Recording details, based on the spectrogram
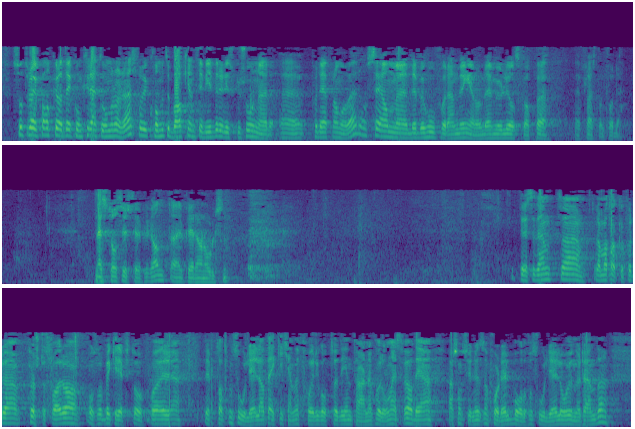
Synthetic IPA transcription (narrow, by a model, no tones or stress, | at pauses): sɔt̪ʰɾʉːɾɛɡpʰɔɑkːʉɾɑt̪̚d̪ɛkʊŋkʰɾeːt̪əʊmɾoːd̪əd̪æʂɔfɔʋɪkʰɔmːət̪ʰɪlbɑːkəjɛnt̪ʰɪlʋiːd̪əɾəd̪ɪskʉʂuːnəɾfɔɖɛfɾɑmːoːʋəɾɔseːɔmd̪ɛæbəɦuːʋfɔɾɛnd̪ɾɪŋəɾɔmd̪ɛæɾmʉːlɪɔskɑːpə | flæːst̪ɑ̰lfɔɖɛ̰ | nɛst̪oːsʏst̪əɾɛplɪkʰɑnt̪ʰæɾpʰeːɾɑɳʊlsn̩ | pʰɾɛsɪd̪ɛnt̪lɑːɾmæɪt̪ʰɑkːəfɔɖɛfœʂʈəsʋɑːɾəɔɔsːɔbəkʰɾɛft̪əɔfɔɾɾɛpʊ̥t̪ʰɑːt̪n̩suːljɛləɑt̪d̪æɪɪkːəçɛnːəɾfɔɾɡɔt̪ʰːɪd̪ɪɪnt̪ʰæːɳəfɔɾhɔlənəɛsʋeːɔd̪ɛ | æʂɑnsyːnlɪʋiːsɛnfɔɖeːlboːd̪əfɔsuːljɛlːəɔʉnːəʈʰæɪnd̪ə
